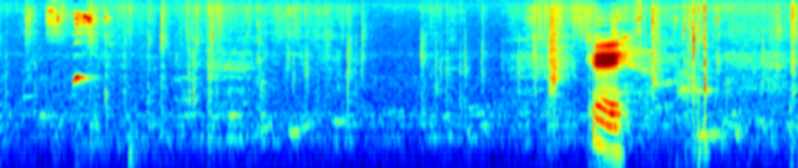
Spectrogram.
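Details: Five-week-old male Pomsky puppies indoors; a sharp, loud, high yelp bursts out near the end with a strained, falling edge, after faint squeaky whimpers early on, amid soft rustling and handling noises.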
